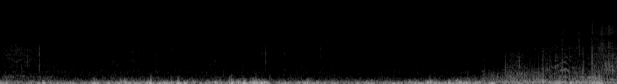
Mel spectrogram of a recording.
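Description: Wind buffeting the microphone: an uneven low rumble throughout, with a few faint high chirps in the middle.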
